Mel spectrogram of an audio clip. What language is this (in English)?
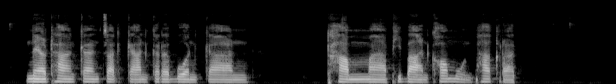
Thai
